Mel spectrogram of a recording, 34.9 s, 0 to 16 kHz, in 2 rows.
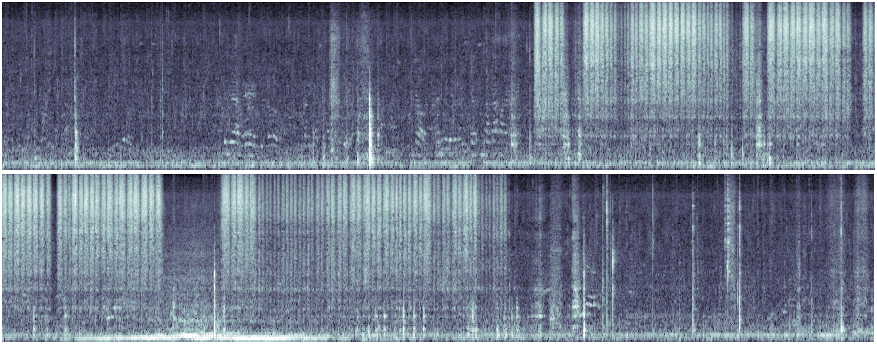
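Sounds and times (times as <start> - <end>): sandpaper rubbing on wood: 10.6 - 20.7, 21.8 - 27.7.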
